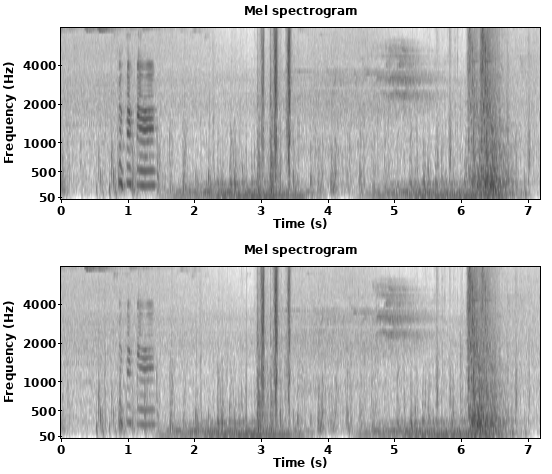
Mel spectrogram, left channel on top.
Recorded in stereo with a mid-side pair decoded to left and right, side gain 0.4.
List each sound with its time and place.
0.9 s laughter: 65° left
